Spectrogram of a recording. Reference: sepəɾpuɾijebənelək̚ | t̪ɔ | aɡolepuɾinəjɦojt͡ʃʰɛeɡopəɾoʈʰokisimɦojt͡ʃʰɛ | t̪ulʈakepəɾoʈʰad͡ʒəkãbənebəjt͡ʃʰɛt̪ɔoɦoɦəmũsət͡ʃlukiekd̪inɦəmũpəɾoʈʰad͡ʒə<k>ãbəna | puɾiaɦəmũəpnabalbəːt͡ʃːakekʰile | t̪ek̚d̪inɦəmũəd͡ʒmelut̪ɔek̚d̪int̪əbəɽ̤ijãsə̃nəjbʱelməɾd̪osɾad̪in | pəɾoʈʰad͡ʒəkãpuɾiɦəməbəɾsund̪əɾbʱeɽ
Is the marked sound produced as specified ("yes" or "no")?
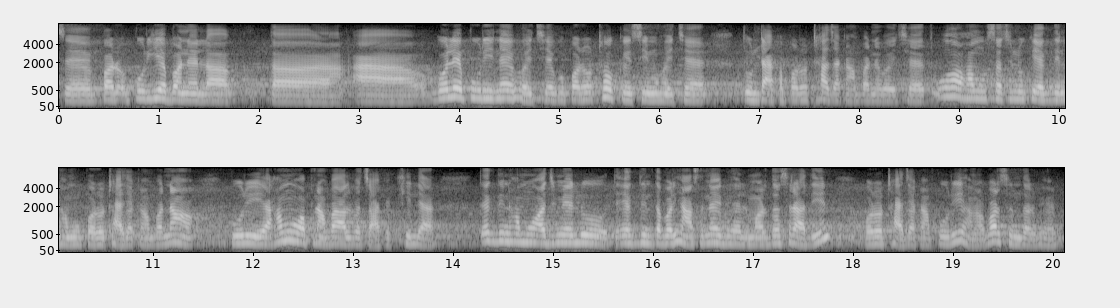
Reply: yes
